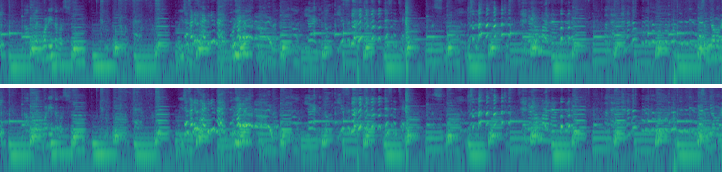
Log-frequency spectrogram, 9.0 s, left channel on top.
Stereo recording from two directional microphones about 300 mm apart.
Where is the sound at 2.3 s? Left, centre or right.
Right.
